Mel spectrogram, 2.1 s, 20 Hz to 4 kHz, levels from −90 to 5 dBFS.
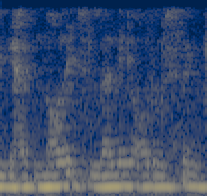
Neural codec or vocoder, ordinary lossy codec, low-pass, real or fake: none; none; 3.6 kHz; real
